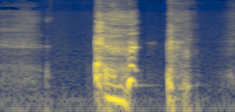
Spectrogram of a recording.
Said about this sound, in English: Attractive way of coughing. Look, it's just a cold.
